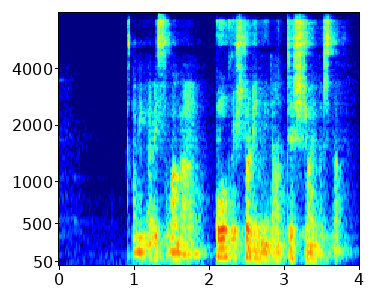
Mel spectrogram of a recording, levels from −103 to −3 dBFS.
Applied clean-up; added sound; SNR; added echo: neural mask model DeepFilterNet 3.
